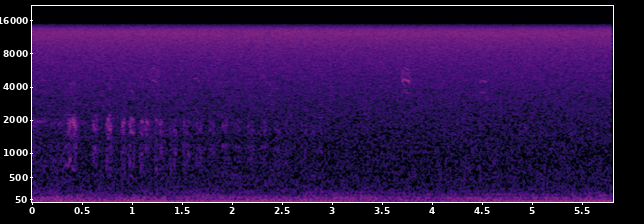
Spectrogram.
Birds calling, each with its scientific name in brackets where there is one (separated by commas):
Erckel's Francolin (Pternistis erckelii), Hawaii Amakihi (Chlorodrepanis virens)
